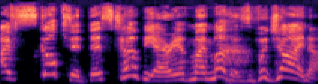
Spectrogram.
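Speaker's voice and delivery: slow, deliberate comic delivery. Quoting the actor's character from the show: Matt Berry impression. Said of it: "He's the one who's like".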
